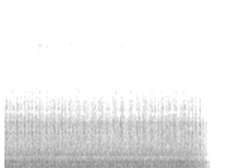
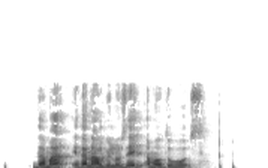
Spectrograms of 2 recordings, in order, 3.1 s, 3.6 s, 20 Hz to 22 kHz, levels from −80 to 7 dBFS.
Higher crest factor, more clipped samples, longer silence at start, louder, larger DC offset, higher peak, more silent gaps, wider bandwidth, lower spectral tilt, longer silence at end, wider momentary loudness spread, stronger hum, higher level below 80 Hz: about the same, 14 dB vs 18 dB; neither; second, 0.05 s vs 0.45 s; second, -41 LUFS vs -19 LUFS; neither; second, -28 dBFS vs -2 dBFS; neither; first, 16 kHz vs 11.5 kHz; second, -3.5 dB/octave vs -5 dB/octave; second, 0.35 s vs 0.9 s; second, 4 LU vs 15 LU; neither; about the same, -74 dBFS vs -70 dBFS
